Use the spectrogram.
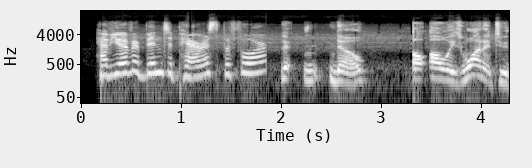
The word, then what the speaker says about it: Paris: capital of france before yeah well the locals pronounce it paris carmen's conducted a lot of criminal activity here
